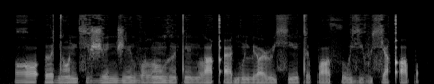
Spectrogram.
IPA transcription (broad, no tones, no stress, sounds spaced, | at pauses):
ɣ ɔ ʔ ə d ɔ̃ n sʲ ə ʒ e n ʒ ẽ v u lˠ ũ ɣ ə̃ t ẽ n lˠ ə qʼ e ɡ ũ lʲ ɒ ɭ y sʲ ẽ t ə p ɒ θ u zʲ u v sʲ ɜ qʼ ɔ p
